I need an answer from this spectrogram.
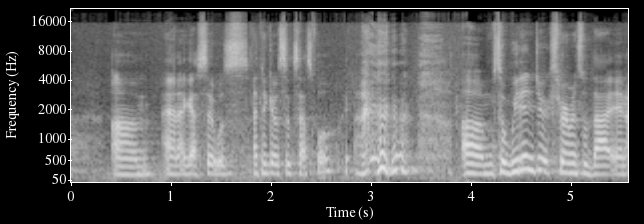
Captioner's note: laughs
